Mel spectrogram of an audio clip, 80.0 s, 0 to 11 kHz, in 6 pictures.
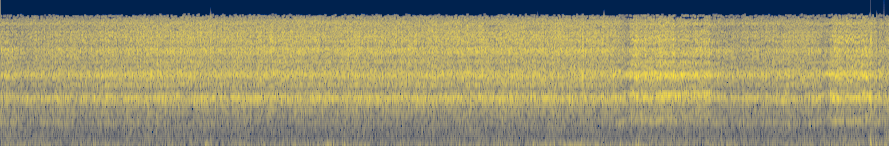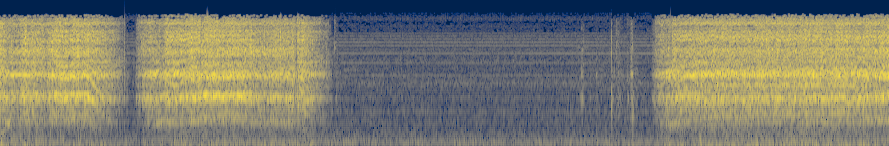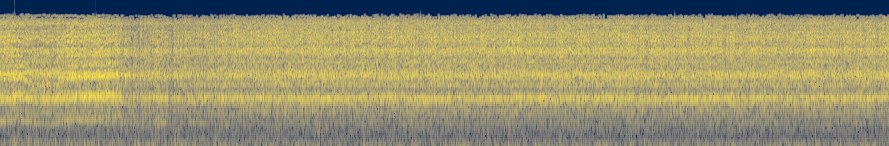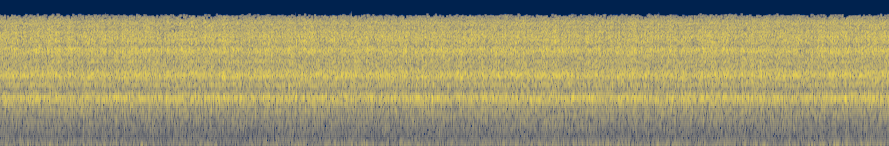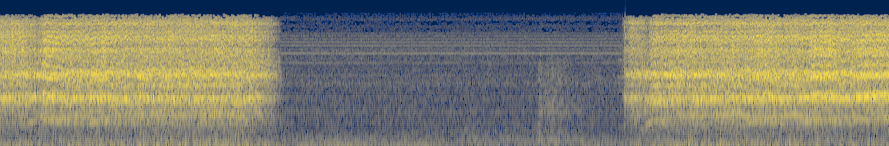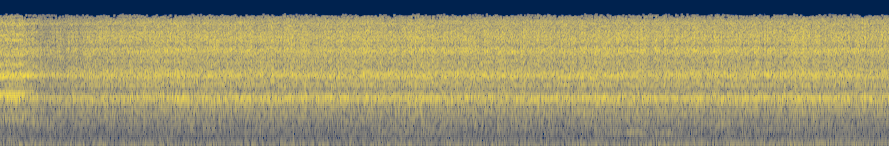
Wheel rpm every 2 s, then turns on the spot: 160, 160, 160, 160, 160, 160, 160, 100, 140, 10, 0, 50, 150, 160, 160, 160, 160, 160, 160, 160, 160, 160, 160, 160, 160, 160, 160, 160, 100, 0, 0, 70, 160, 160, 160, 160, 160, 160, 160, 160.
none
